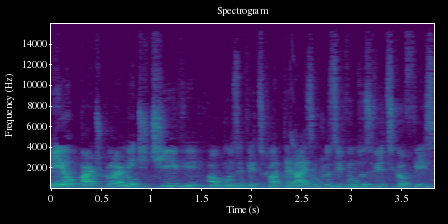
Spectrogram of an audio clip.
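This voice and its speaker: Noticeable background noise sits behind this recording. A man talks at a very fast pace in a high pitch. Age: 30s. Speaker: video blogger living with HIV. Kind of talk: personal vlog talk to camera. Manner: halting, with repetitions.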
